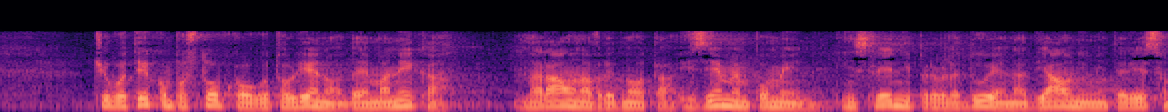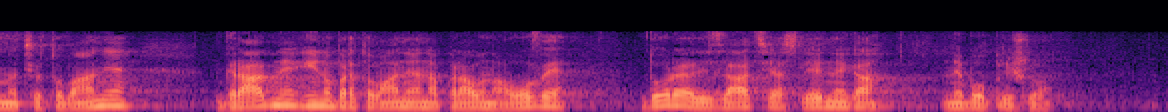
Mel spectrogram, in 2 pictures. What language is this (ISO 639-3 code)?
slv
